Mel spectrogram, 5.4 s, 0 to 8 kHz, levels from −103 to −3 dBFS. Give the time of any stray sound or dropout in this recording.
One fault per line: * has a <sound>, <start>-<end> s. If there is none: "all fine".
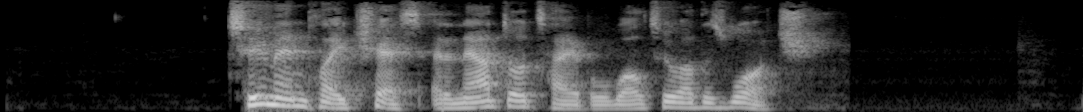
all fine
